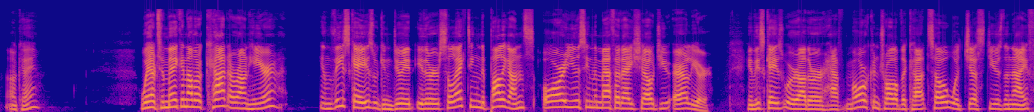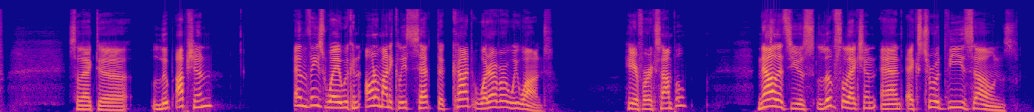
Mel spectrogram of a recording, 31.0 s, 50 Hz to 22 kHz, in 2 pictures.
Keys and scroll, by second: 23.6 ctrl+z.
